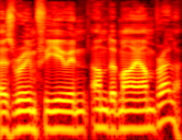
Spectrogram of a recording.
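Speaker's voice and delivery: ordinary talk, nothing marked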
